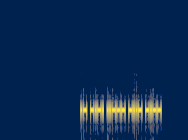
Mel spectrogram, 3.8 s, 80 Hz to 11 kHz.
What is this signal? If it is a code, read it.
Morse code, heard as a keyed tone, about 51 wpm, 700 Hz. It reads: AC2XY
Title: USA Call Signs - 5 Characters - Repeated 2x - 50wpm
